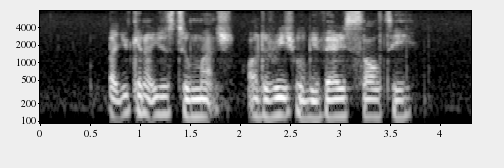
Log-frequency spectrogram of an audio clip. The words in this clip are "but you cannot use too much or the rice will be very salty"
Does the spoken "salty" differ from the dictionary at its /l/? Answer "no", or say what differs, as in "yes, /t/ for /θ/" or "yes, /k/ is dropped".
no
